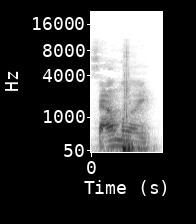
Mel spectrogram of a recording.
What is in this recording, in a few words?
sixty vietnamese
